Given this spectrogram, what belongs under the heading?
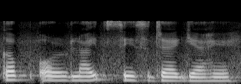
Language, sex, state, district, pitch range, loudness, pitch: Hindi, female, Arunachal Pradesh, Lower Dibang Valley, 170-195 Hz, -15 LUFS, 185 Hz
